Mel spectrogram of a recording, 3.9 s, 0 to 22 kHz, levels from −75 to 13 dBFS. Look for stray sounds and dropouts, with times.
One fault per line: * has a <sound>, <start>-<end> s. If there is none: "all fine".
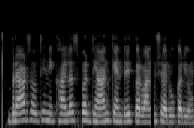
* has a dropout, 3.0-3.1 s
